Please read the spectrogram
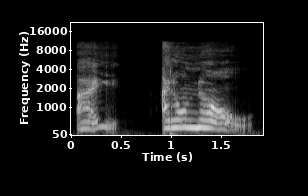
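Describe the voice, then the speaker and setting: A man voicing a terrified, crippled male alien mercenary who begs in a high-pitched mewling whine and stammers in desperation. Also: fairly even intonation, very slow, no room sound, heavily acted. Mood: fearful.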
